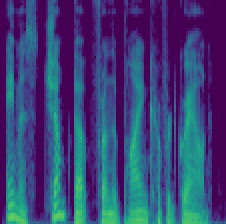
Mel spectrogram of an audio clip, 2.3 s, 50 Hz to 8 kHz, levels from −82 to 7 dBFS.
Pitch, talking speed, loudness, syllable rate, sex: 105 Hz, 210 wpm, -21 LUFS, 6.0 syllables/s, male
